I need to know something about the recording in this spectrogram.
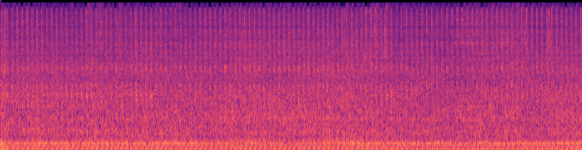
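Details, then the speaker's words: Qualcast rotary mower after carb gasket and diaphragm replacement and new Torch spark plug: steady, even putter at slightly low speed, possibly needing raising, no surging, misses or shaking; oil burning off after tipping; healthy. "So as you can see, it started up okay. I can hear the oil sizzling off a bit there. It's been tipped and that, so yeah, it's got to burn the oil off, but it was running okay."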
